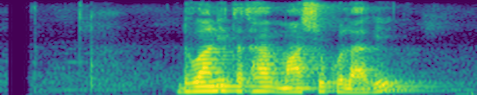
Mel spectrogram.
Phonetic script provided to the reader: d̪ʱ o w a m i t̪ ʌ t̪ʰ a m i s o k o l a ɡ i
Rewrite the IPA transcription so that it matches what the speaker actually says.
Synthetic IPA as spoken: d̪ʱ u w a n i t̪ ʌ t̪ʰ a m a s u k o l a ɡ i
